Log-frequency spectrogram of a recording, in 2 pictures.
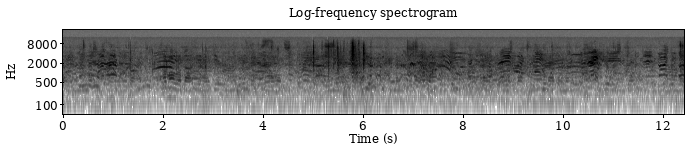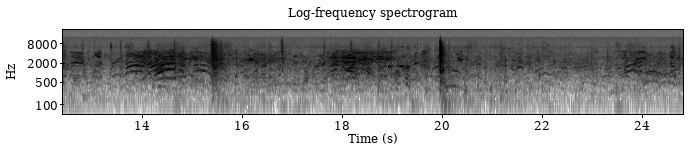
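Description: Young women shout and call out to each other across an open field.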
